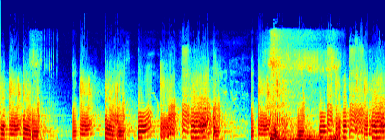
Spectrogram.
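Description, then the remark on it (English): A voice produces a long string of loud, wet raspberry noises imitating farts, made live on the radio, sputtering and buzzing, with brief pauses and shifting pitch between bursts. “who has agreed to come in and make live fart sounds with us. Can we hear a fart sound?”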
